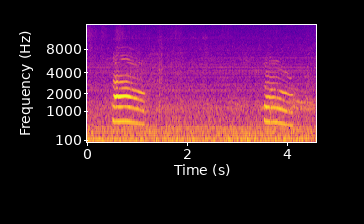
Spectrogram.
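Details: Neutered ginger tabby boss cat, more affectionate since neutering, gives two clear falling meows about three seconds apart over a steady low hum.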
